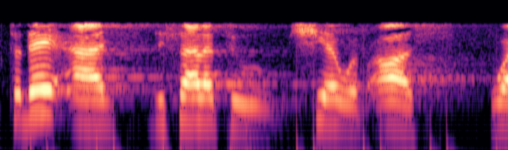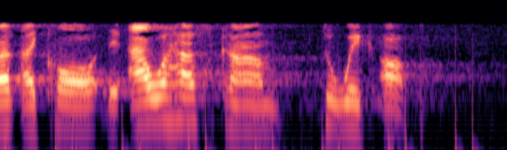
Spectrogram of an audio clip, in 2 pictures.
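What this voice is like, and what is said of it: Liberian English accent. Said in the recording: “I am from Liberia ... you will have to listen carefully to hear me.”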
